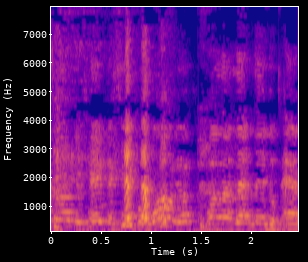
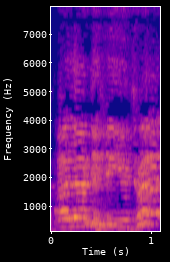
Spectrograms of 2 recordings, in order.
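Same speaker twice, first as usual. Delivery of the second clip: usual speaking voice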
